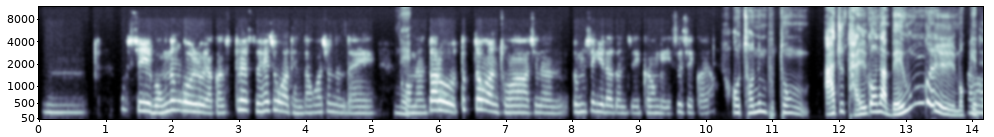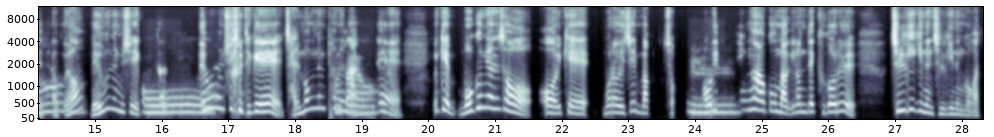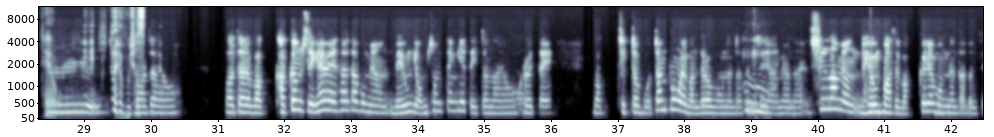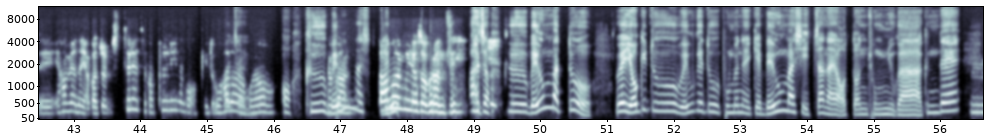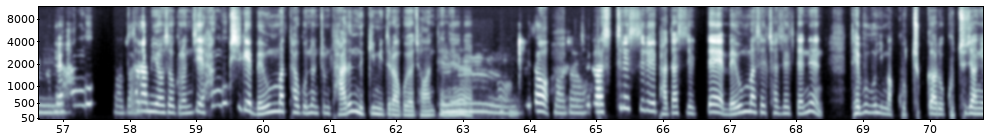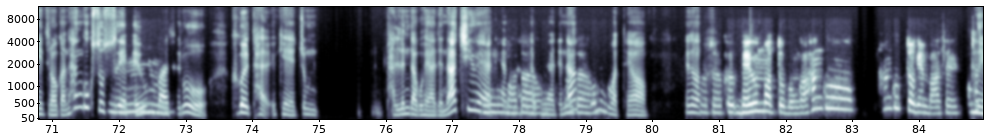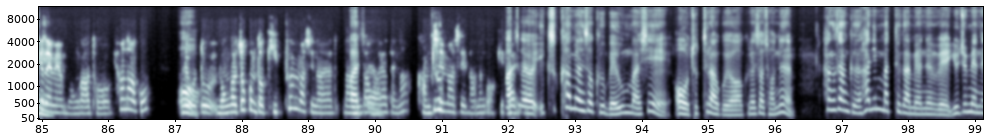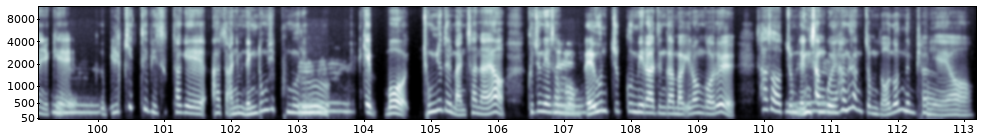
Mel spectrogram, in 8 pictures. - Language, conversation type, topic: Korean, unstructured, 당신은 스트레스를 어떻게 해소하시나요?
- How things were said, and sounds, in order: tapping; laughing while speaking: "시도해 보셨어요?"; other background noise; laughing while speaking: "그런지"; background speech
